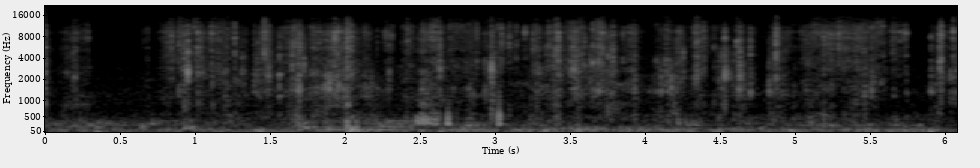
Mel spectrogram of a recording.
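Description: Paper burger wrapper crinkling and rustling as it is handled and folded by hand, in a dense run of irregular crackles.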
